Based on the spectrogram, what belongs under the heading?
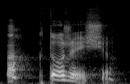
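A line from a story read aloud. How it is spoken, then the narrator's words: Grumbling old woman. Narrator (Russian): буркнула старуха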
